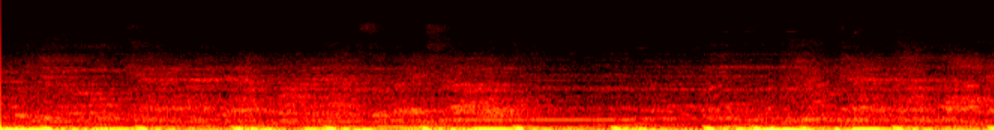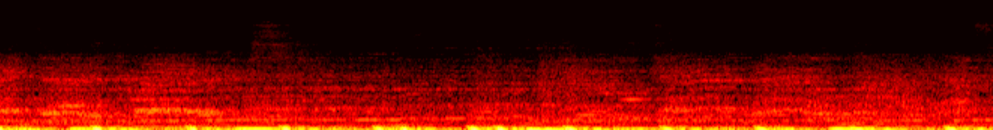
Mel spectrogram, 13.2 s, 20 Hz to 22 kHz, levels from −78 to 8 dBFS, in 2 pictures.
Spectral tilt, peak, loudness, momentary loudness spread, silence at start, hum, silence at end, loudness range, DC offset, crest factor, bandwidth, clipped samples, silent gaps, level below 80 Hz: -9.5 dB/octave; -2 dBFS; -21 LUFS; 9 LU; 0 s; none; 0 s; 2 LU; 4%; 16 dB; 3.5 kHz; under 0.1%; none; -18 dBFS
